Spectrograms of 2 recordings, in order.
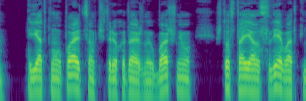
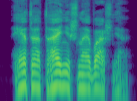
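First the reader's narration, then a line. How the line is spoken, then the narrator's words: Quiet speech. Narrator (Russian): тихо заговорила Лейка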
